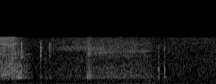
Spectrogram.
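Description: A person's audible breath in a pause between phrases of speech, a soft hiss with a few faint mouth clicks.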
